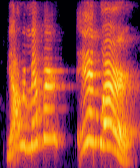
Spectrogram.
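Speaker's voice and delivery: high, loud disbelief; stunned it was said at all; incredulous. Real, not acted. Incredulous retelling of remark.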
